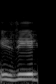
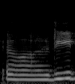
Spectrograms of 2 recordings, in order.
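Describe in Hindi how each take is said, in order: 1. स्वर छोटा है, 'red' जैसा। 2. स्वर लंबा है, 'reed' जैसा। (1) "रेड इसे प्रोनाउंस करेंगे" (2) "ये रीड नहीं"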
